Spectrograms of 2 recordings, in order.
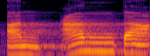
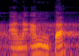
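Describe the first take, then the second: First: The n is closed cleanly without a vowel. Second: The n is bounced with an added vowel. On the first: The speaker calls it right. "harusnya dibaca jelas ... Itu yang betul" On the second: The speaker calls it wrong. "itu sudah salah cara menyebutnya"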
